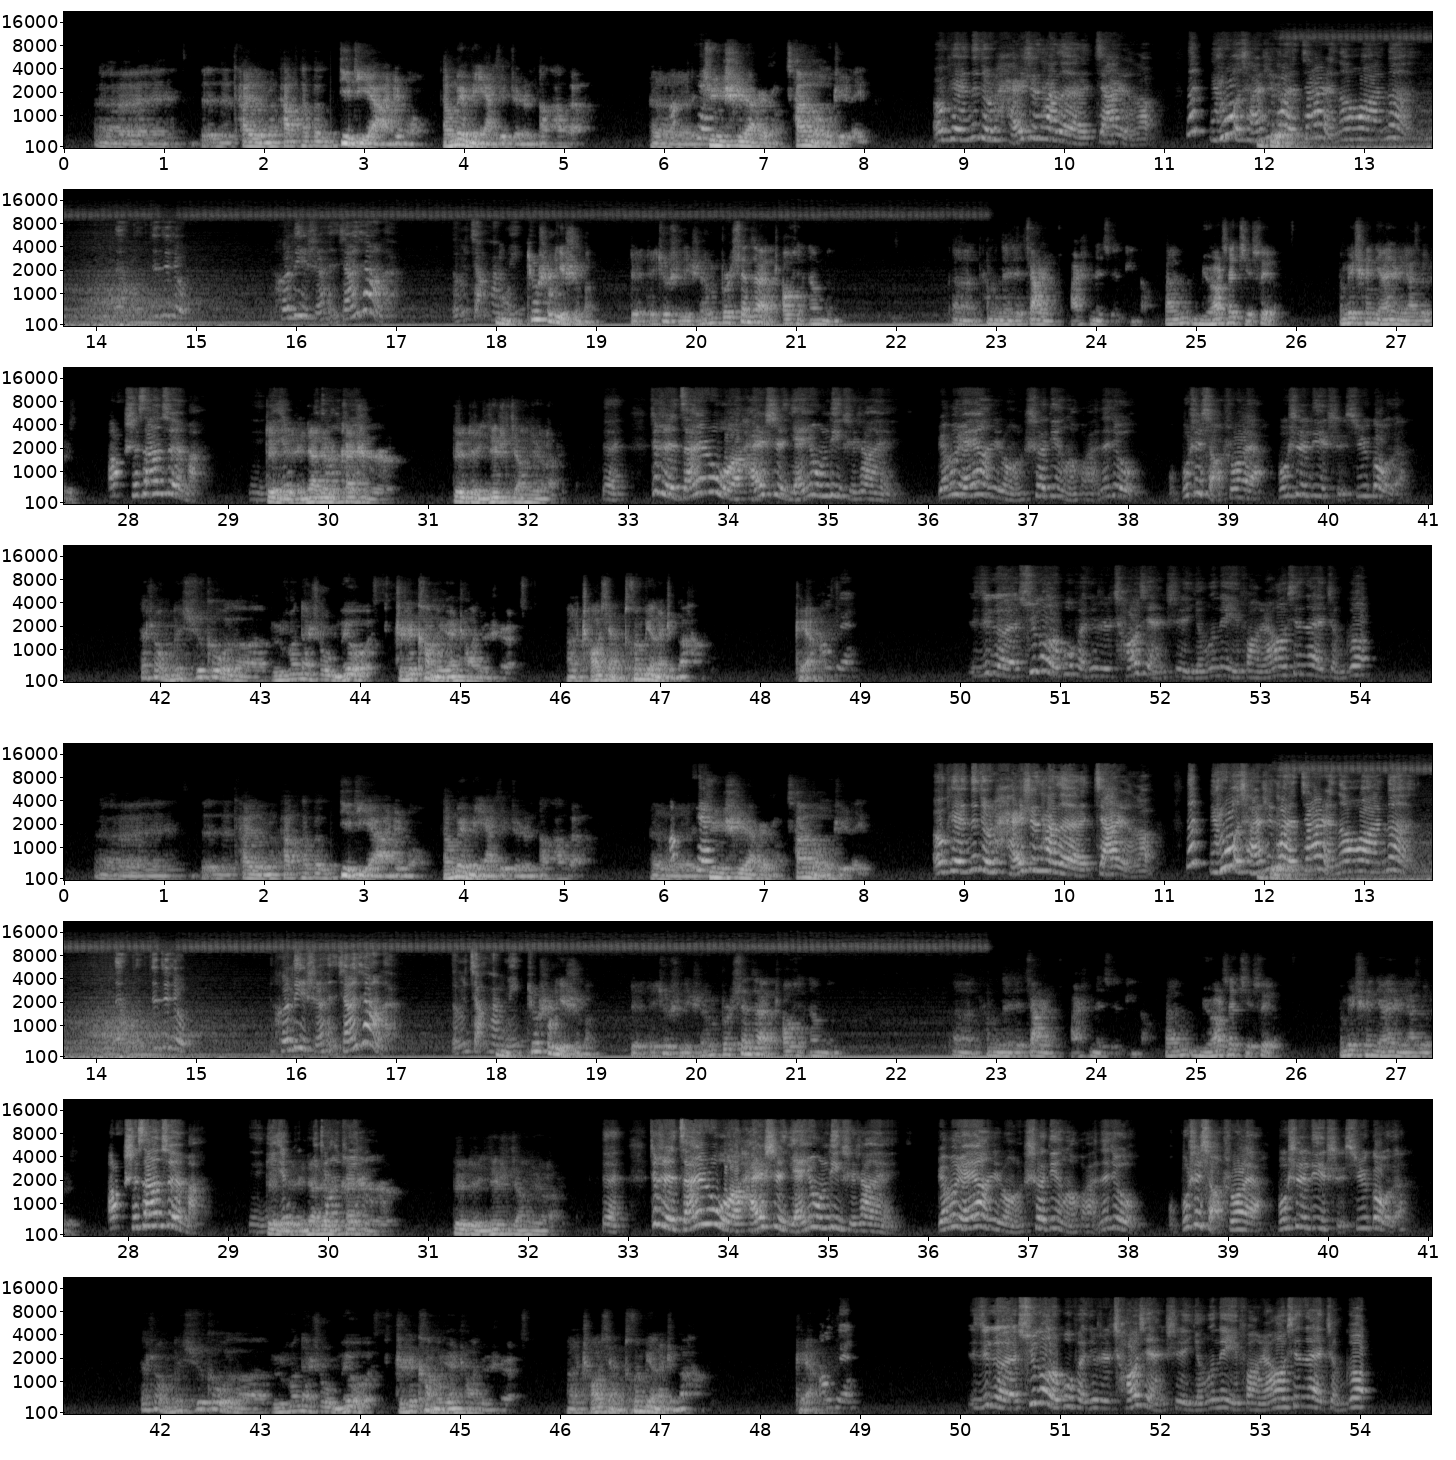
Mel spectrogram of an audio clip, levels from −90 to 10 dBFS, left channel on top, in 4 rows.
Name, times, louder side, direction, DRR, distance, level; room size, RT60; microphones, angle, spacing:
voice 1, 0.3-5.3 5.9-8.0 12.1-12.4 18.0-19.0 19.4-21.4 22.6-25.8 26.4-27.5 29.4-30.7 31.3-32.4 41.8-45.6 46.1-47.5 48.4-48.7, left 3 dB, 45° left, 0.7 m, -27 dB
voice 2, 6.0-6.5 8.7-10.9 11.2-13.6 14.2-15.0 15.7-17.1 17.6-18.7 27.8-28.8 29.2-30.5 32.7-35.7 36.1-38.1 38.4-40.8 48.6-48.9 50.1-54.0, right 5 dB, 75° right, 0.8 m, -30 dB
sound 1, 12.1-22.9, right 1 dB, 55° right, 1.8 m, -39 dB
4.6 x 3.4 x 2.9 m
head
